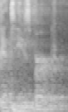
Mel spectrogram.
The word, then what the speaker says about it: Gettysburg: Is it Gettysburg or Gettysburg? Gettysburg. Are you sure? Do you go to Getty Gas or Get a Gas?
